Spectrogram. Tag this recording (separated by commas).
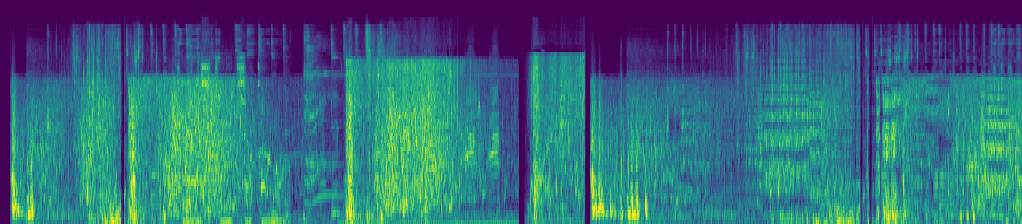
Music, Sound effect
